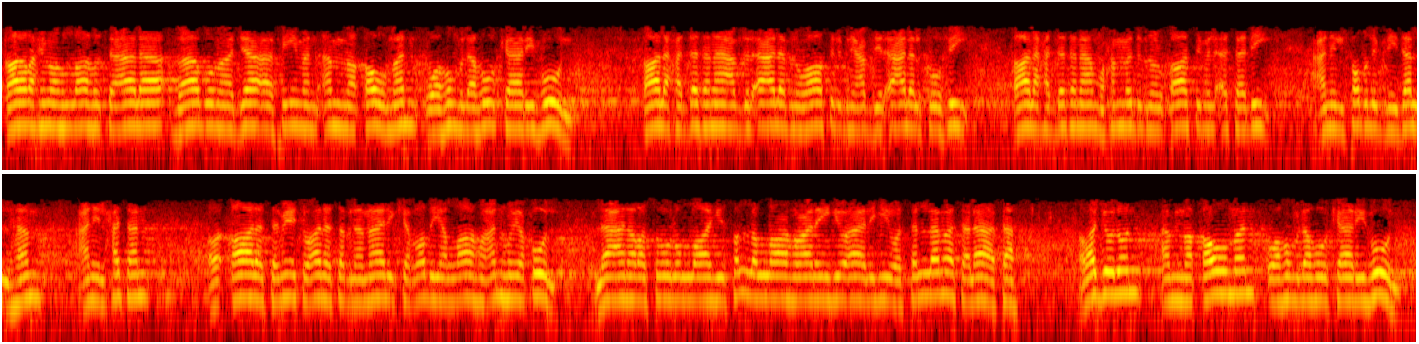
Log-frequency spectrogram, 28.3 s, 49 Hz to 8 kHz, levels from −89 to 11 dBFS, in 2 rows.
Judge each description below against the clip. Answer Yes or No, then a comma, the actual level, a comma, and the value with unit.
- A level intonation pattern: Yes, narrow, 1.1 semitones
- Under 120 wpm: No, average, 125 wpm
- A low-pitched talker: No, medium, 180 Hz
